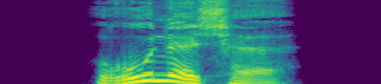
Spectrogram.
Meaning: inflection of runisch: 1. strong/mixed nominative/accusative feminine singular 2. strong nominative/accusative plural 3. weak nominative all-gender singular 4. weak accusative feminine/neuter singular
- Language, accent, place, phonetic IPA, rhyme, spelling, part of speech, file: German, Germany, Berlin, [ˈʁuːnɪʃə], -uːnɪʃə, runische, adjective, De-runische.ogg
